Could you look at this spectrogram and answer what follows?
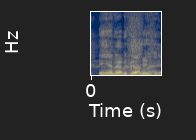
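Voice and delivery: amused loud exclamation; loud laughing outburst. Real, not acted. Laughing exclaim at hard question.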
